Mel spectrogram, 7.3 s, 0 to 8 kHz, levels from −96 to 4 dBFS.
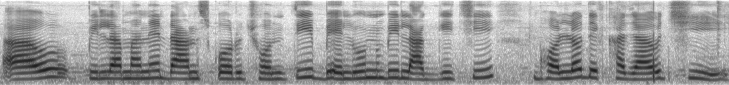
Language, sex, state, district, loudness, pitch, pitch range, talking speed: Odia, female, Odisha, Khordha, -17 LUFS, 230 Hz, 220-255 Hz, 75 wpm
